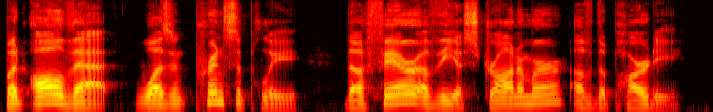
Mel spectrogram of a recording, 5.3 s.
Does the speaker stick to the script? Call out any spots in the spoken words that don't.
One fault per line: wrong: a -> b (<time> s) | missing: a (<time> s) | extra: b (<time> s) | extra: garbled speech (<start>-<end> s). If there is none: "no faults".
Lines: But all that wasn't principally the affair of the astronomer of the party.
no faults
